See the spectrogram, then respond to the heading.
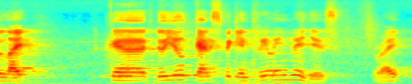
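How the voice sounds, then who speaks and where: A high-pitched man with an Indonesian accent. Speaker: podcast host. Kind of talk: interview.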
